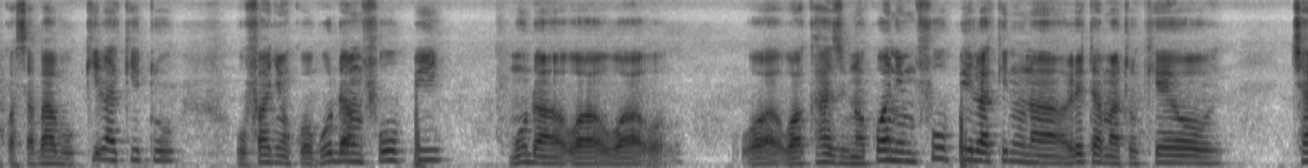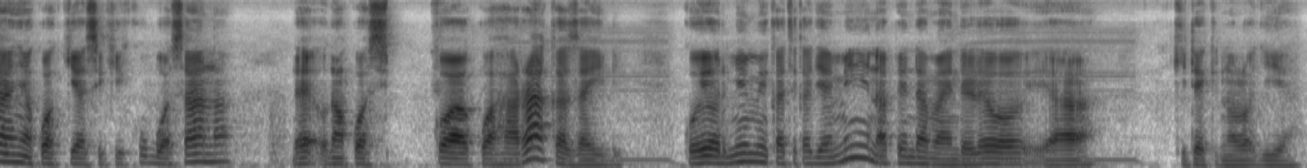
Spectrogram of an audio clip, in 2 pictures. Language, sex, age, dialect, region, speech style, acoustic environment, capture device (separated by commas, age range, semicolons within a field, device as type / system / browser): Swahili, male, 35-44, Tanzania - Dar es Salaam, Tanzania, happy; relaxed; focused, nature; silence, mobile / Linux / Chrome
